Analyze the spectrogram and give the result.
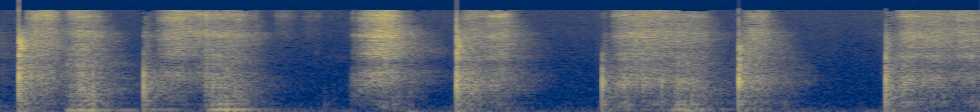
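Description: Yellow chalk writes the alphabet across a large flat green chalkboard, producing a series of scratchy, gritty strokes. Each stroke starts with a sharp tap and rasps bright and dry before fading, with brief pauses between letters.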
